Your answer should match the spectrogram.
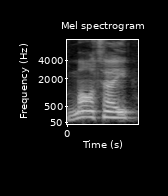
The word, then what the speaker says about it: MATE: us that it's pronounced marate in common with the South American drink personally I first ran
